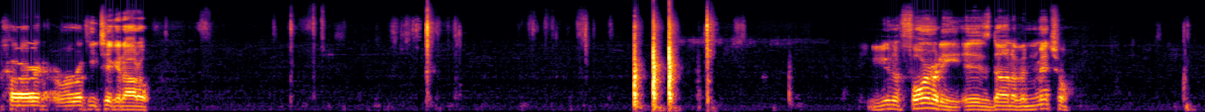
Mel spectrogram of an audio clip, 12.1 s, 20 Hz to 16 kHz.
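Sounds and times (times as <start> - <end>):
cards rustling: 3.9 - 4.6.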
